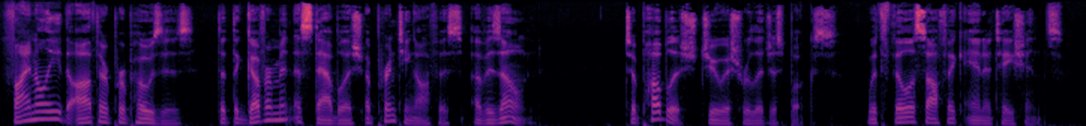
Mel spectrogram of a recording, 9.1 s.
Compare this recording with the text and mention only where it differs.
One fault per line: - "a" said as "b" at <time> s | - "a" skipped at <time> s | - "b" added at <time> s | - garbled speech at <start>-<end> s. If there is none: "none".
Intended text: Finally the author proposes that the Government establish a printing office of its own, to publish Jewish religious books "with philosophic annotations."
- "its" said as "his" at 4.0 s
